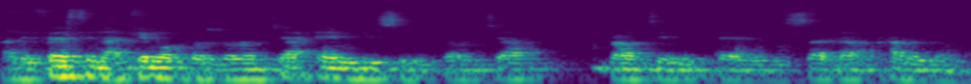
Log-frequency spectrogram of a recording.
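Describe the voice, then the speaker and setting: This man speaks at a fairly quick pace. His intonation stays fairly even, and the room echo is audible. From Nigeria. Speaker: lawyer, panelist. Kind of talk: panel talk.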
